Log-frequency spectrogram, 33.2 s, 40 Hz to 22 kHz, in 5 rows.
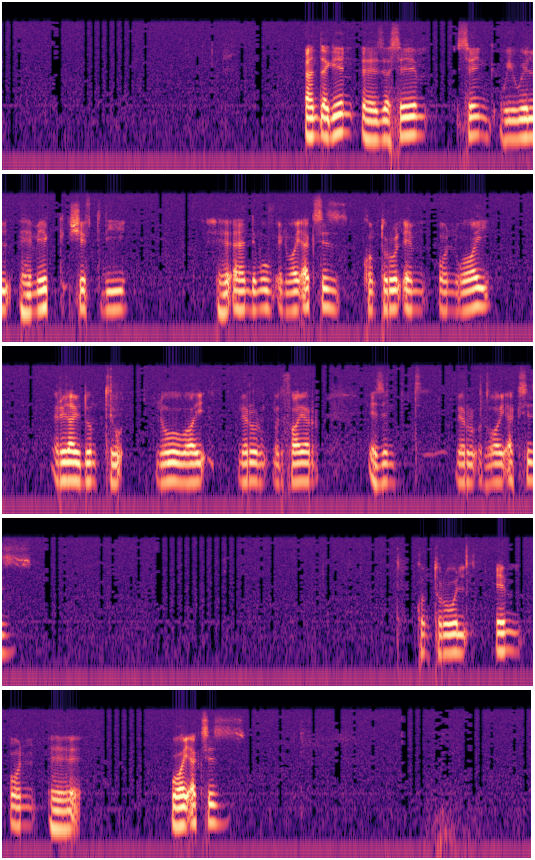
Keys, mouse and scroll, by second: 1.1 KP_3, 1.7 KP_1, 2.4 KP_3, 5.5-7.4 drag, 7.4 shift+d, 9.4 g, 11.7 y, 14.7 space, 16.4 BackSpace, 18.6 Down, 18.8 Down, 20.8 ctrl+z, 22.4 space, 24.7 Down, 24.9 Down, 25.2 Down, 30.2 Tab, 30.5 a, 30.9 a, 31.3 Tab, 32.0 ctrl+alt+shift+c.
